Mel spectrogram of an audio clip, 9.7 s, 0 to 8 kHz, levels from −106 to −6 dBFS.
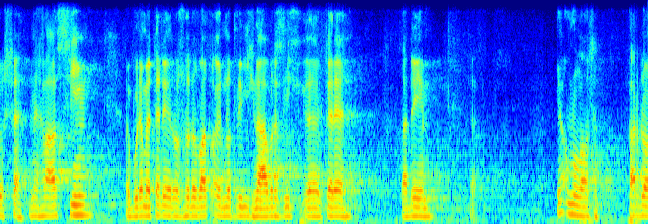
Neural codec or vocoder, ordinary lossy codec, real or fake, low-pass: codec, 44.1 kHz, 7.8 kbps, DAC; Opus, 16 kbps; fake; 7.2 kHz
